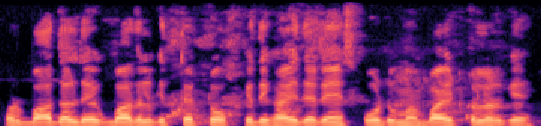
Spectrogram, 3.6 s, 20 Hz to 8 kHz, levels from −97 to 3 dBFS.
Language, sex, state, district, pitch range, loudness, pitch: Hindi, male, Uttar Pradesh, Jyotiba Phule Nagar, 145-155 Hz, -14 LUFS, 150 Hz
